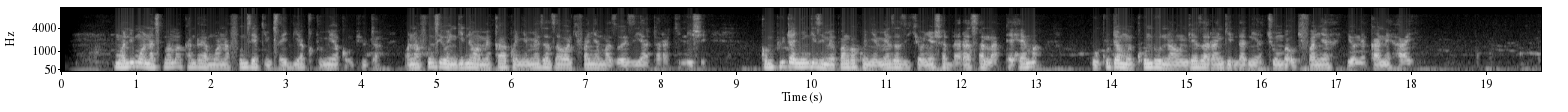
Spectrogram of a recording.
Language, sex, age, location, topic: Swahili, male, 25-35, Nairobi, education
